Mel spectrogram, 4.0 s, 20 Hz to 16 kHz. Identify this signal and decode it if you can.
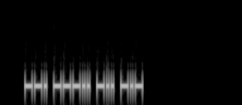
Morse code, heard as a keyed tone, about 30 wpm, 700 Hz. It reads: G8DK
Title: DXCC-100 Call Signs - 4 Characters - Repeated 3x - 30wpm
